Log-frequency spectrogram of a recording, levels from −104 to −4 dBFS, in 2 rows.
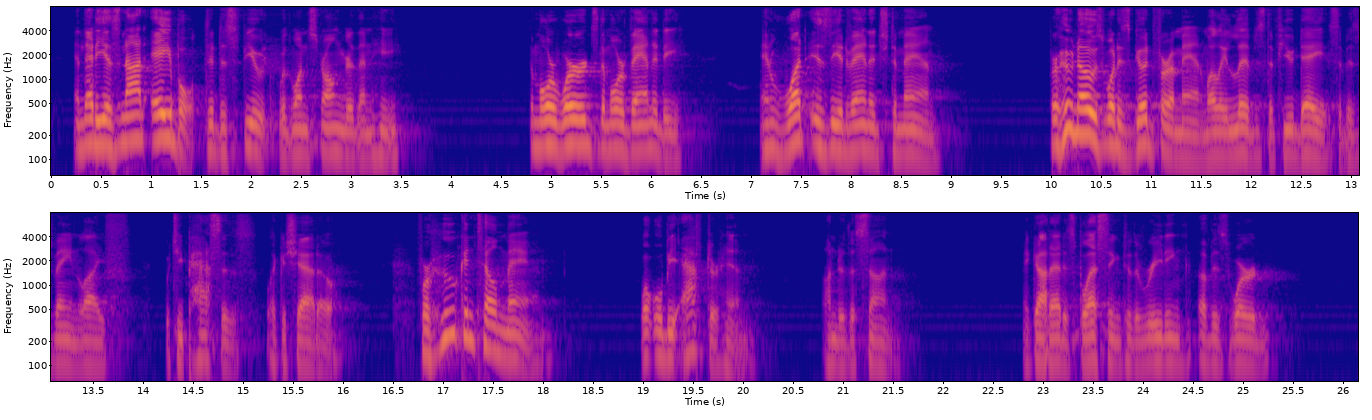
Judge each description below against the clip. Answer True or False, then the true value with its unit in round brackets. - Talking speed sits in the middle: True (170 wpm)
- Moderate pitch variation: False (6.1 semitones)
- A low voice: True (110 Hz)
